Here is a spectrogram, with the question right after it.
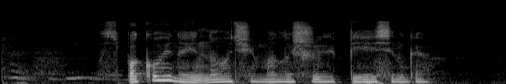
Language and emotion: Russian, sad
